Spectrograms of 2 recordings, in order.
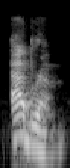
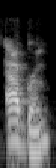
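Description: First: Abram drawn out as ab-REM; slow Abram, short A, clearer ending; changed pronunciation of Abram. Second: Abram with a short A, AB-rum; own pronunciation of Abram. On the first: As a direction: say Abram slowly, with a fuller second vowel. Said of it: "his name was changed". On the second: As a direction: say Abram as AB-rum, weak second vowel. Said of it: "I pronounce the original as". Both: Shown as a demonstration.

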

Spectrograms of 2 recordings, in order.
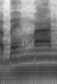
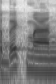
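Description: First: Batman said "baeng-man", k turned to ng; nasalized pronunciation. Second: Batman said "baek-man", with a k stop; as spelled. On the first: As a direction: say Batman with ng closing the first syllable. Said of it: "mình đọc là Batman thôi". (đọc Batman thành "beng-man", âm ng) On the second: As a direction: say Batman with k closing the first syllable. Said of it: "nhưng mình vẫn viết là Batman". (đọc Batman theo mặt chữ "béc-man") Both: Shown as a demonstration.

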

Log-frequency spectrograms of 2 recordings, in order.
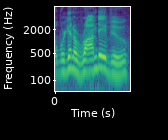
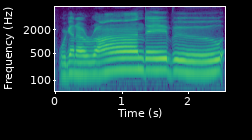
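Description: First: Said in the usual way. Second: Drawn-out rendezvous. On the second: Acted. Player assuring his partner they will meet up, drawn out slowly.

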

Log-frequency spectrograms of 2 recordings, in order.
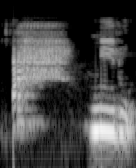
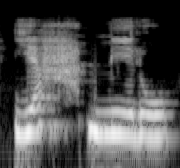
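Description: First: Said in the usual way. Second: Stretched out, syllable by syllable; slow read-aloud. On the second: Shown as a demonstration. Teacher to children, sounding out يحمل slowly. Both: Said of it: "تنطق بصوت عالي".

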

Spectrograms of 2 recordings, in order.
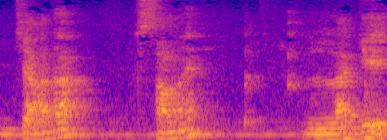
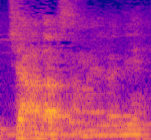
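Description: First: ज्यादा, समय, लगे each said alone with pauses between; slow dictation pace for students writing; word-by-word dictation. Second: Said in the usual way. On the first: Shown as a demonstration. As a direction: spell out ज्यादा समय लगे slowly for note-taking. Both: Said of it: "लिख लीजिएगा आप लोग भी".

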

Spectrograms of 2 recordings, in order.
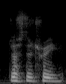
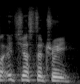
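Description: First: Just a tree said much softer, JUST leaned on; softer echo. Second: Said in the usual way. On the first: Shown as a demonstration. Preacher softly repeating his point to the crowd, quiet. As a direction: let Just a tree fall away almost under the breath.

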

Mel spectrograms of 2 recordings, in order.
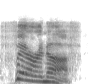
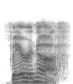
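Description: First: Drawn-out fair enough. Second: Said in the usual way. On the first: Retold or imitated.

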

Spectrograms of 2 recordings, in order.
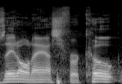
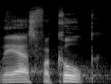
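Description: First: Said in the usual way. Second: "Coke" with a lightly done New York vowel; a hint of New York in "Coke"; New York accent. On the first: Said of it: "New Yorkers". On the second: Shown as a demonstration. Preacher teasing New Yorkers with a light New York accent. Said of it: "New Yorkers, they ask for Coke".

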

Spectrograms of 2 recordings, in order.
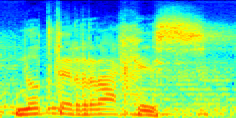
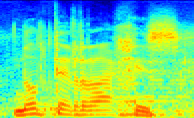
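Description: First: "no te rajes" drawn out slowly, each word weighted; slow right down on "no te rajes"; slow emphatic. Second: Said in the usual way. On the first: Shown as a demonstration.

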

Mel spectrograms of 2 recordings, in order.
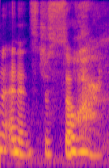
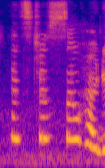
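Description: First: Said in the usual way. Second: High whiny repeat of so hard; mock whine. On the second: Real, not acted.

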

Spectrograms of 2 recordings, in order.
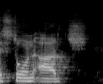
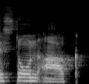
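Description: First: Stone arch ending in a ch sound. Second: Stone arc with a hard k. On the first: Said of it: "I don't say stone arch". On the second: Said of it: "if it's a single stone". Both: Shown as a demonstration.

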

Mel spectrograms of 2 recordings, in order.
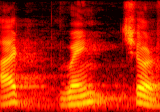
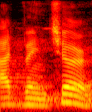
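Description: First: Slow "adventure" in three separate beats; syllable by syllable. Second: Said in the usual way. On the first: Shown as a demonstration. Teacher counting syllables for children, "adventure" slowly split in three. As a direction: break "adventure" into ad, ven, ture with pauses. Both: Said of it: "three syllables".

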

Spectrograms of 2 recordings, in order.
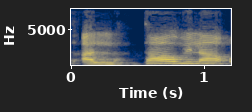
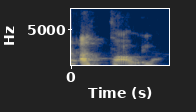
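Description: First: "al-tawila" with the L sounded; L pronounced. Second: "at-tawila" with the L turned into T; L assimilated. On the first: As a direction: say "al-tawila", keeping the L before the T. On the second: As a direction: say "at-tawila", no L, doubled T. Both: Shown as a demonstration. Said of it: "how do we pronounce".

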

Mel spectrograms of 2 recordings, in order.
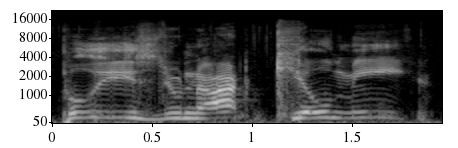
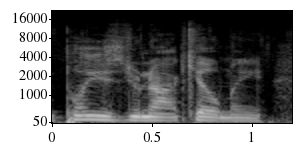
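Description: First: High, slow, drawn-out begging; whiny plea. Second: Said in the usual way. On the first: Acted. Pleading with the game enemy, high slow whine. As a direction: stretch the plea out like a whining child.

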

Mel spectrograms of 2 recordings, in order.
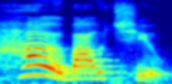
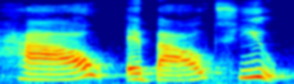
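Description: First: "How about you" with "about" and "you" joined as "abou-chu"; linked pronunciation. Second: Slow "How about you", each word separate; word-by-word pronunciation. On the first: Teacher showing students connected speech, "about you" glued into one word. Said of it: "about و you رو به هم چسبوندم". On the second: Teacher showing students the full form, "How about you" slow and separated. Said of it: "به تلفظا نگاه کن". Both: Shown as a demonstration.

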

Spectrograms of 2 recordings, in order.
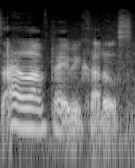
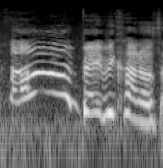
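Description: First: Said in the usual way. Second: Gushing excited. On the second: Real, not acted. Gushing over baby cuddles.

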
